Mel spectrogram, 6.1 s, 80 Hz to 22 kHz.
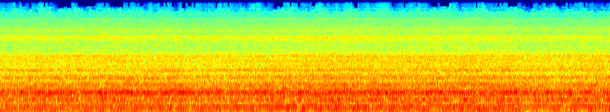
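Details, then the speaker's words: Mid-1990s Whirlpool AWG324 4 kg, 600-spin super slim washing machine: a loud, steady roar with a rough grinding edge the whole time the drum turns, plus knocking and a bouncy drum. The drum bearings are worn out. "they're the bearings on the drum and they're gone"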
